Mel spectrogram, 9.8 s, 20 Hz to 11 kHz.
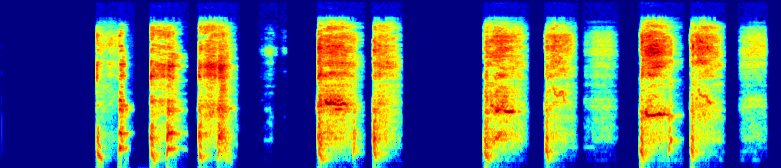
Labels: {"expert_labels": [{"quality": "good", "cough_type": "dry", "dyspnea": false, "wheezing": false, "stridor": false, "choking": false, "congestion": false, "nothing": true, "diagnosis": "obstructive lung disease", "severity": "severe"}], "age": 59, "gender": "male", "respiratory_condition": true, "fever_muscle_pain": true, "status": "COVID-19"}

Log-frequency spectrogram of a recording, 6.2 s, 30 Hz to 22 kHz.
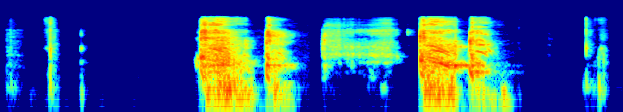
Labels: {"expert_labels": [{"quality": "poor", "cough_type": "unknown", "dyspnea": false, "wheezing": true, "stridor": false, "choking": false, "congestion": false, "nothing": true, "diagnosis": "COVID-19", "severity": "unknown"}], "age": 29, "gender": "male", "respiratory_condition": false, "fever_muscle_pain": false, "status": "healthy"}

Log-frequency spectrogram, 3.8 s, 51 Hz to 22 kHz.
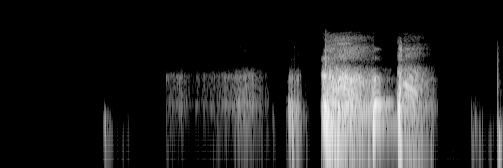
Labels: {"expert_labels": [{"quality": "good", "cough_type": "dry", "dyspnea": false, "wheezing": false, "stridor": false, "choking": false, "congestion": false, "nothing": true, "diagnosis": "healthy cough", "severity": "pseudocough/healthy cough"}], "age": 25, "gender": "male", "respiratory_condition": false, "fever_muscle_pain": true, "status": "symptomatic"}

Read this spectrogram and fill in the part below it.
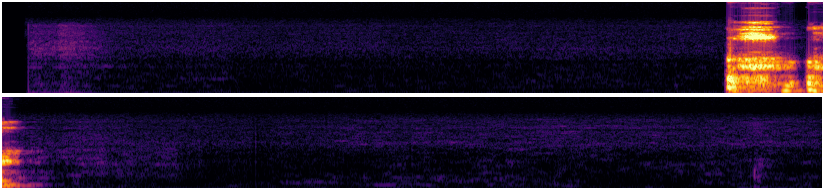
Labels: {"expert_labels": [{"quality": "good", "cough_type": "unknown", "dyspnea": false, "wheezing": false, "stridor": false, "choking": false, "congestion": false, "nothing": true, "diagnosis": "healthy cough", "severity": "pseudocough/healthy cough"}]}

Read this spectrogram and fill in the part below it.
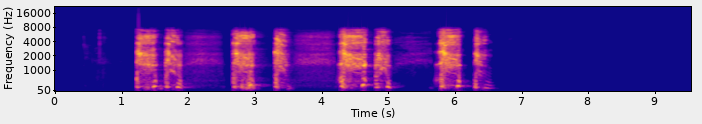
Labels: {"expert_labels": [{"quality": "good", "cough_type": "dry", "dyspnea": false, "wheezing": false, "stridor": false, "choking": false, "congestion": false, "nothing": true, "diagnosis": "COVID-19", "severity": "mild"}], "age": 20, "gender": "male", "respiratory_condition": true, "fever_muscle_pain": false, "status": "COVID-19"}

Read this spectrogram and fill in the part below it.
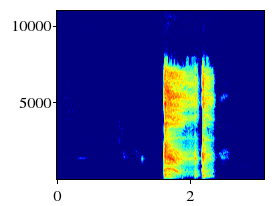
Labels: {"expert_labels": [{"quality": "ok", "cough_type": "dry", "dyspnea": false, "wheezing": true, "stridor": false, "choking": false, "congestion": false, "nothing": false, "diagnosis": "COVID-19", "severity": "mild"}]}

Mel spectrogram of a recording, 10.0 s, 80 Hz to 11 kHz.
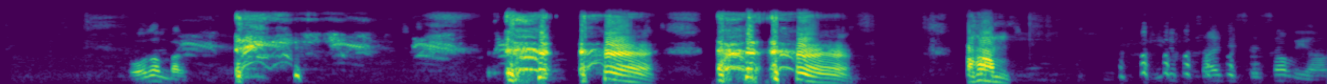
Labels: {"expert_labels": [{"quality": "ok", "cough_type": "dry", "dyspnea": false, "wheezing": false, "stridor": false, "choking": false, "congestion": false, "nothing": true, "diagnosis": "healthy cough", "severity": "pseudocough/healthy cough"}], "age": 40, "gender": "female", "respiratory_condition": false, "fever_muscle_pain": true, "status": "COVID-19"}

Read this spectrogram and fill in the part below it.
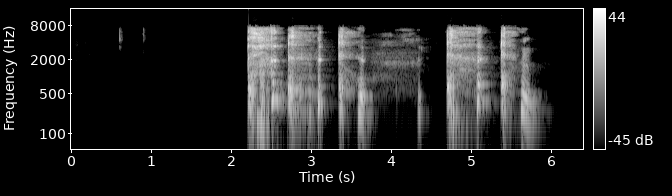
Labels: {"expert_labels": [{"quality": "good", "cough_type": "wet", "dyspnea": false, "wheezing": false, "stridor": false, "choking": false, "congestion": false, "nothing": true, "diagnosis": "upper respiratory tract infection", "severity": "mild"}], "age": 26, "gender": "female", "respiratory_condition": false, "fever_muscle_pain": false, "status": "symptomatic"}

